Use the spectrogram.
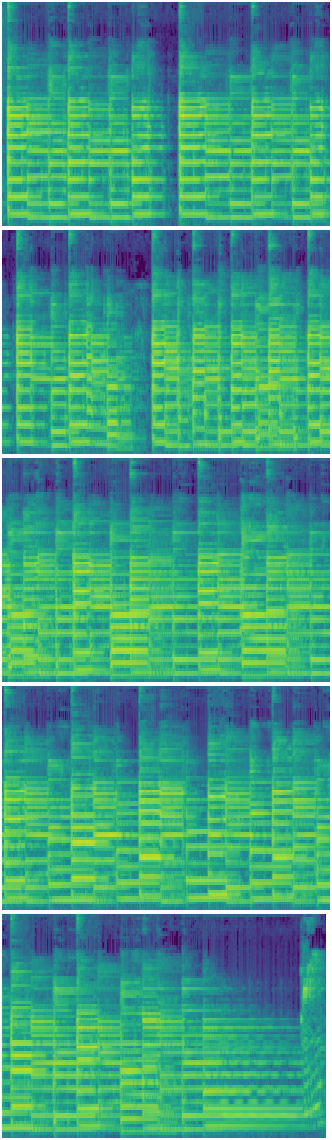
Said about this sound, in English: Okay, and that's, you're just going, but you're kind of hammering on, pulling off, and hitting an open G string. So here I'm going to do it real slowly.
